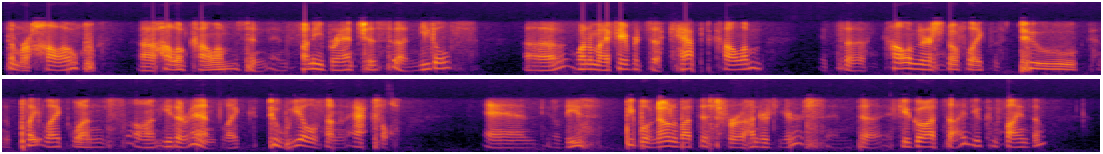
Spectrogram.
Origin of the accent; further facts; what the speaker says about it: North Dakota, United States; moved away; I grew up in North Dakota where we have a lot of snow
